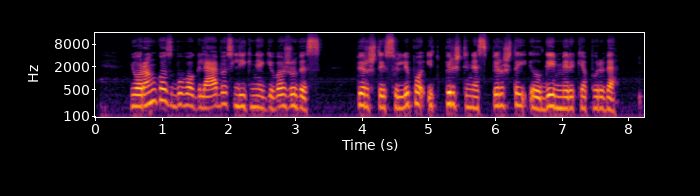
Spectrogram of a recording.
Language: Lithuanian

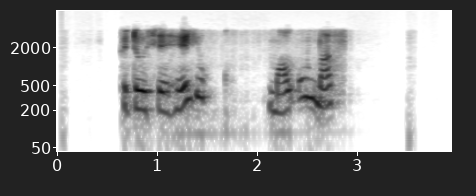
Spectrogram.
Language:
Bashkir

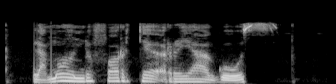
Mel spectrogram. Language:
Esperanto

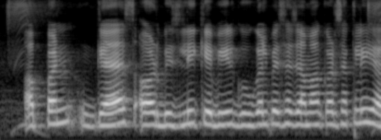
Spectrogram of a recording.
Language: Magahi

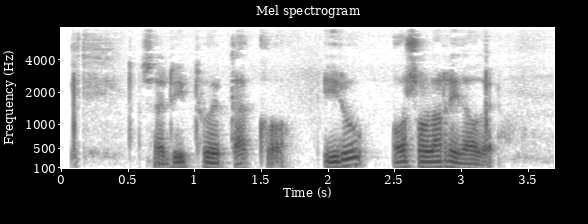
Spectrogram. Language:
Basque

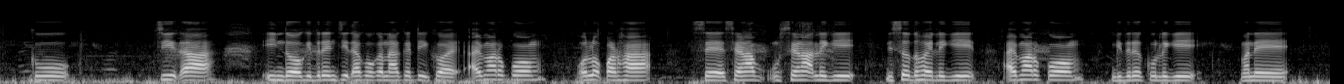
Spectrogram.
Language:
Santali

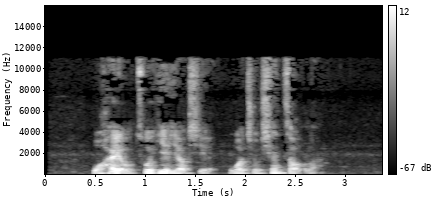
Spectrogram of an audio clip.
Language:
Chinese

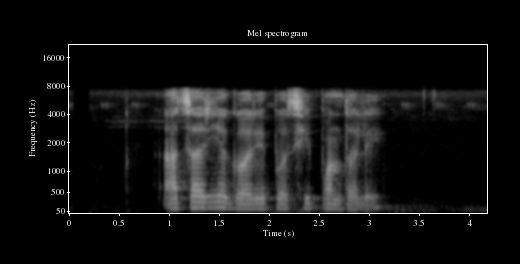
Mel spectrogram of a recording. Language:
Nepali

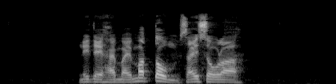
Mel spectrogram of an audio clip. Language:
Cantonese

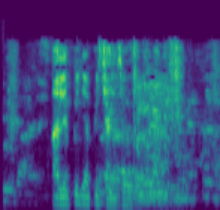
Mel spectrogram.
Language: Swahili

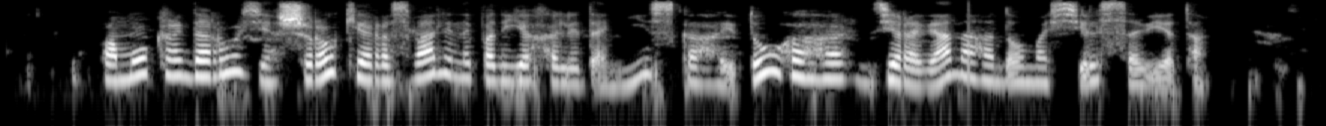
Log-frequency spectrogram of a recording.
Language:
Belarusian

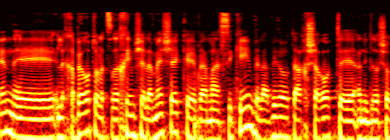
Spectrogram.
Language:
Hebrew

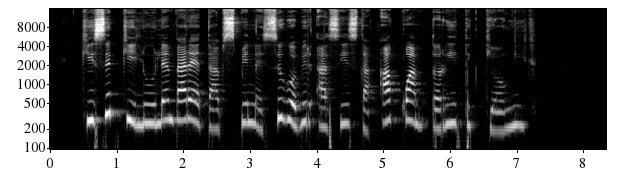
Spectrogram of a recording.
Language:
Kalenjin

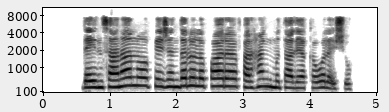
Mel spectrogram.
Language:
Pashto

